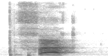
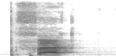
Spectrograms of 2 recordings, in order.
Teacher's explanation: the F here, the initial sound, it's clearly a low amplitude sound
